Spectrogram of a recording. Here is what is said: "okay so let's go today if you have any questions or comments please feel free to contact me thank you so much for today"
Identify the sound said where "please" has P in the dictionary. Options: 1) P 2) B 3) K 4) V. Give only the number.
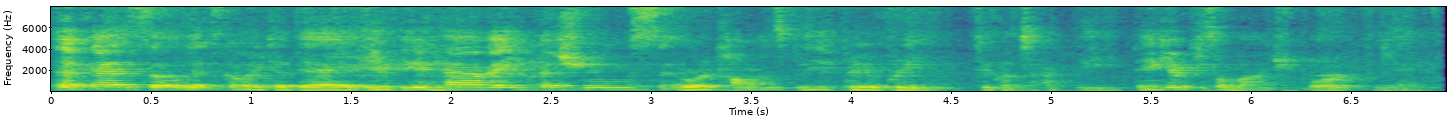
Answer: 2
